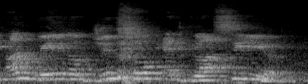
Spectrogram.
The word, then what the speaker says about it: Glacir: The unveiling of gin soak and glassy. Is that how you say it?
